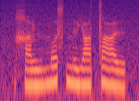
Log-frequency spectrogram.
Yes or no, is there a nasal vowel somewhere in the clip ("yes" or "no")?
yes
